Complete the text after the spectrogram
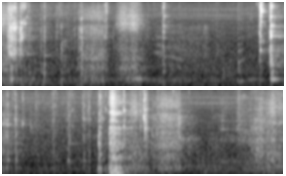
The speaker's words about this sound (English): I'm just going to take a sip of water, so give me a second.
